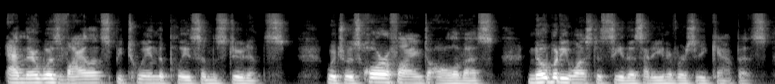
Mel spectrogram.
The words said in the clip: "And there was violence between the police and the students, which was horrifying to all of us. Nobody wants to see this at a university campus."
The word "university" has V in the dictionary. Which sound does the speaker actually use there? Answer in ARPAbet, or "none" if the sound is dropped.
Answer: V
